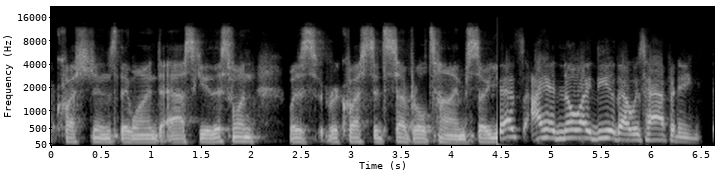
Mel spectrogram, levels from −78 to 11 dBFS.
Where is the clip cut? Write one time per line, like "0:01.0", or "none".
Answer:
0:04.5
